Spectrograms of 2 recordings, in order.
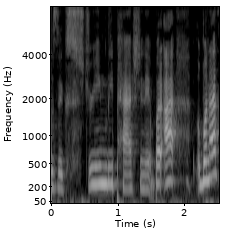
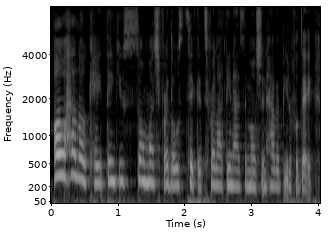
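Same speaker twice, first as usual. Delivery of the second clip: put-on polite restraint, dropping softer to the end; politically correct; 5 dB quieter, faster than usual. Speaker pretending to thank Kate for tickets, stiffly correct. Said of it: "trying to be politically correct".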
